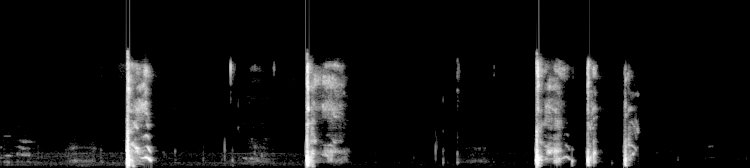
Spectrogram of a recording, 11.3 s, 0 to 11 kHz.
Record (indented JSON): {
  "three_cough_length": "11.3 s",
  "three_cough_amplitude": 32768,
  "three_cough_signal_mean_std_ratio": 0.13,
  "survey_phase": "beta (2021-08-13 to 2022-03-07)",
  "age": "18-44",
  "gender": "Male",
  "wearing_mask": "No",
  "symptom_cough_any": true,
  "symptom_runny_or_blocked_nose": true,
  "symptom_diarrhoea": true,
  "symptom_fatigue": true,
  "symptom_fever_high_temperature": true,
  "symptom_headache": true,
  "symptom_change_to_sense_of_smell_or_taste": true,
  "symptom_loss_of_taste": true,
  "smoker_status": "Ex-smoker",
  "recruitment_source": "Test and Trace",
  "submission_delay": "2 days",
  "covid_test_result": "Positive",
  "covid_test_method": "RT-qPCR",
  "covid_ct_value": 21.2,
  "covid_ct_gene": "ORF1ab gene"
}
